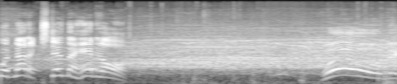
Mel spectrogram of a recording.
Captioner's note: crowd cheering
